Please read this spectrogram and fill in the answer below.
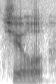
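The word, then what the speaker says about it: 九: it looks like the shape of number 9 Chio. If you take a look at their character, the Chinese character for number 9, which is pronounced as Chio, it is like shaped in a similar way.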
